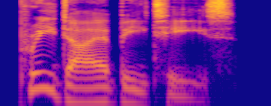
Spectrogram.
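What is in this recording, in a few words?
"pre-diabetes", British English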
